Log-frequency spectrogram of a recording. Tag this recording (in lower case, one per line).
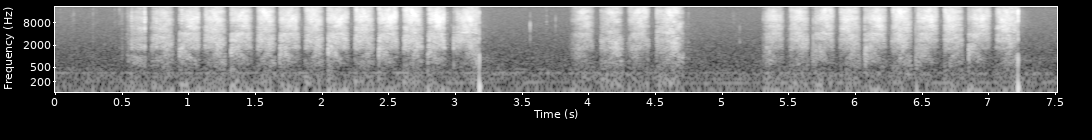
tools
